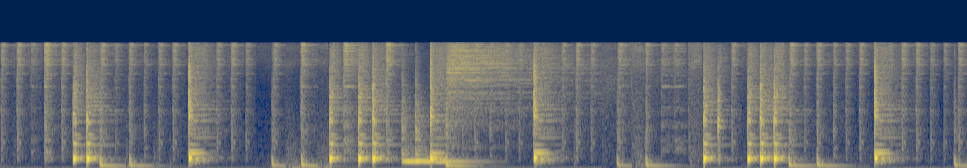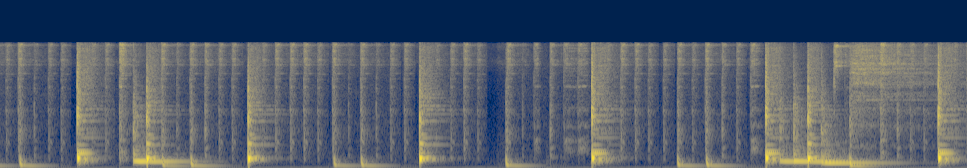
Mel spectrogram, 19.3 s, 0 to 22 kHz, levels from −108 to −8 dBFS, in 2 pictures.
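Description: Gain pumping runs through the whole music clip: the level swings by roughly 5 dB as a fast limiter, likely behind an over-high input gain, ducks each loud passage, so the waveform envelope looks flattened and breathing.

Comfort noise in place of the background appears at 2.56, 2.86, 3.18, 6.02, 6.90 and 14.54 s, each lasting 100 to 180 ms. The quiet background between loud moments, about 27 to 36 dB down, is likely swapped for smooth synthetic noise from discontinuous transmission. It is mostly about 4 to 9 dB quieter, level at 3.18 s and about 3 dB louder at 6.90 s. On a spectrogram, the textured floor turns into a uniform, featureless band.

Sound dropped by the voice detector occurs from 6.32 to 6.46 s, when about 50 ms of music is likely misjudged as background and replaced by steady noise. It shows as a brief gap in the waveform's detail. Above 8 kHz the spectrogram is empty throughout, which fits the G.722 call codec.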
